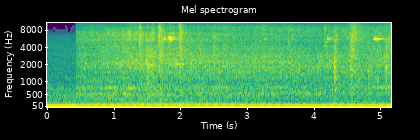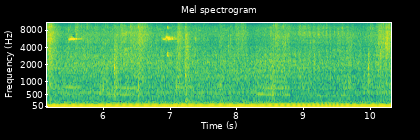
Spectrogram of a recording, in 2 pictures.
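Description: Compact track loader's diesel engine running steadily under load. Scattered cracks, knocks and short squeaks come through as its grapple breaks up and shoves debris from a demolished camper.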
